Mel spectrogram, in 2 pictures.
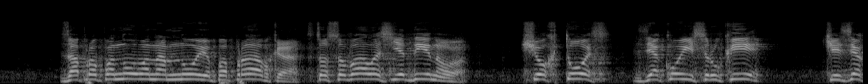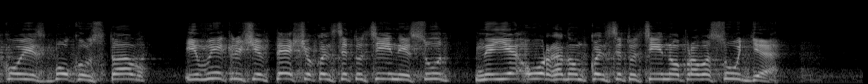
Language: Ukrainian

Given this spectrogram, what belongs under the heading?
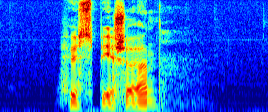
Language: Norwegian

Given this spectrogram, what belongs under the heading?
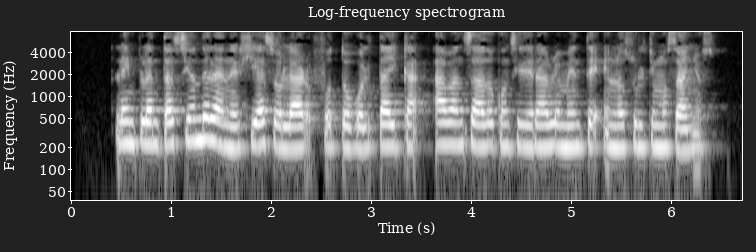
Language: Spanish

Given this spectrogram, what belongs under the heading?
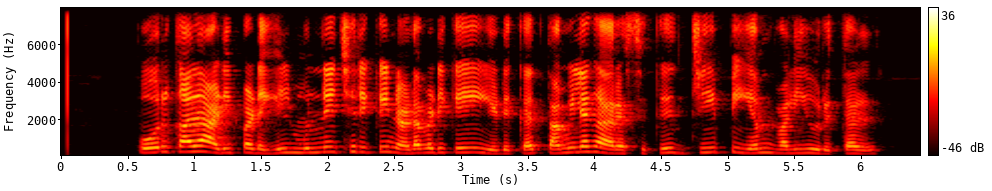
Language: Tamil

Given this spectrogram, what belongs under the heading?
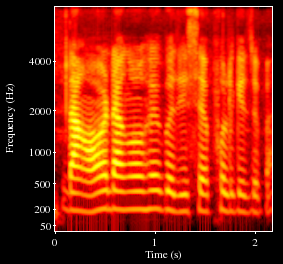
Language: Assamese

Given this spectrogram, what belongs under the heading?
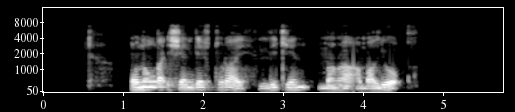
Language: Uyghur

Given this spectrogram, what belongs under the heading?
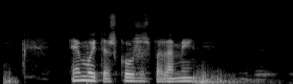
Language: Galician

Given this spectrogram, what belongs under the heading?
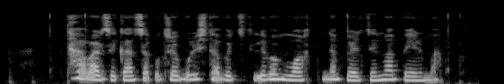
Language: Georgian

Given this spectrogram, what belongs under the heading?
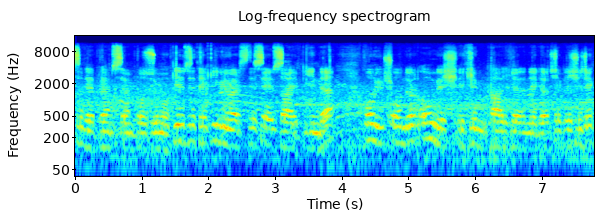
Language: Turkish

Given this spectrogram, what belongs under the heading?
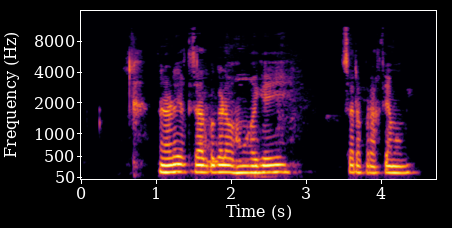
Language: Pashto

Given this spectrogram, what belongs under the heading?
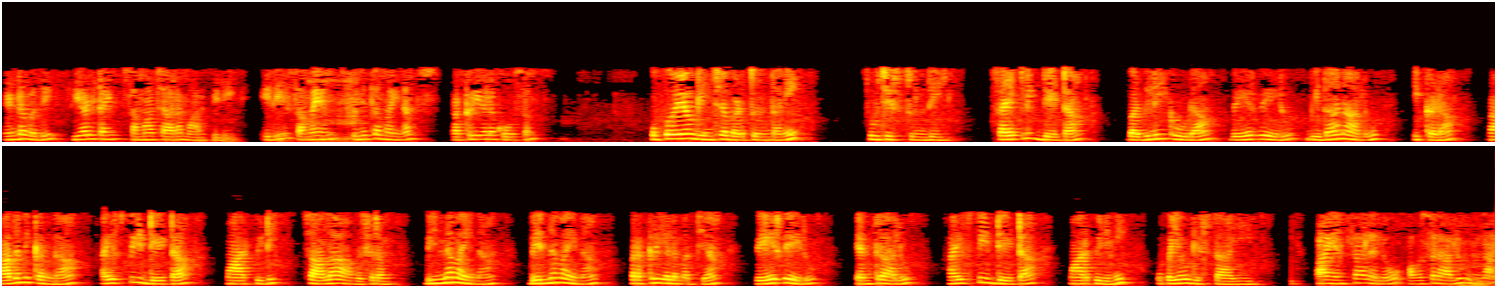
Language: Telugu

